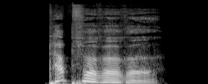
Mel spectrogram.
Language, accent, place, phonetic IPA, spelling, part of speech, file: German, Germany, Berlin, [ˈtap͡fəʁəʁə], tapferere, adjective, De-tapferere.ogg
- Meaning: inflection of tapfer: 1. strong/mixed nominative/accusative feminine singular comparative degree 2. strong nominative/accusative plural comparative degree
